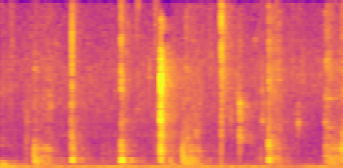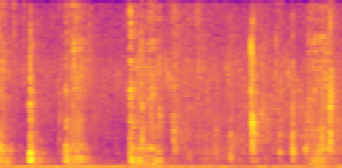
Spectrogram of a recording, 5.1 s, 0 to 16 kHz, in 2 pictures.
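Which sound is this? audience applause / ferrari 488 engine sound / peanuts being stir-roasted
peanuts being stir-roasted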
